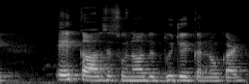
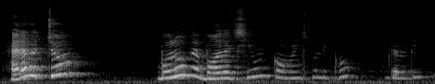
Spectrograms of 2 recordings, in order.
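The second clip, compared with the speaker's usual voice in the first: playful coaxing; 8 semitones higher than usual. Acted.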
